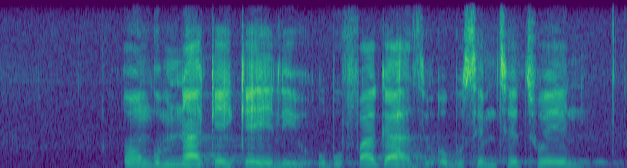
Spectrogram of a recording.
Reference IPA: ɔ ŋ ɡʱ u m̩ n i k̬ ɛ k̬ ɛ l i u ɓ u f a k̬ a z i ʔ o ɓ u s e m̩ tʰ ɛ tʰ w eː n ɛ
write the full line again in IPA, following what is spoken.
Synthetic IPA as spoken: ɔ ŋ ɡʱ u m̩ n a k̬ ɛ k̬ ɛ l i u ɓ u f a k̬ a z i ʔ o ɓ u s e m̩ tʰ ɛ tʰ w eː n i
